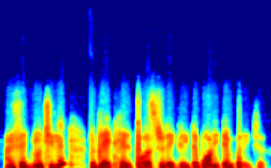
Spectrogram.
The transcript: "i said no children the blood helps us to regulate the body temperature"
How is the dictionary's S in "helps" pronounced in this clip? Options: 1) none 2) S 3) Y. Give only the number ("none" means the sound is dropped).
1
